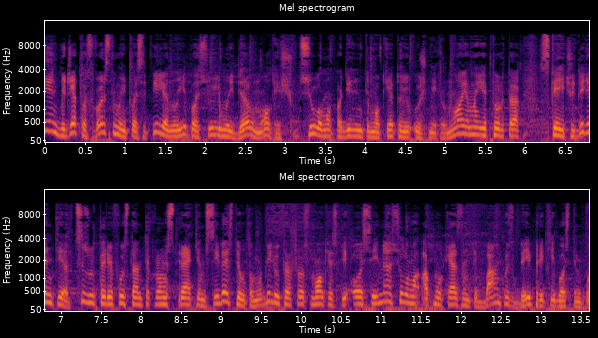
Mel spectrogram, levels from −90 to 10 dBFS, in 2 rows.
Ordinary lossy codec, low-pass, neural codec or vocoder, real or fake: MP3, 48 kbps; 14.4 kHz; codec, 44.1 kHz, 2.6 kbps, SNAC; fake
